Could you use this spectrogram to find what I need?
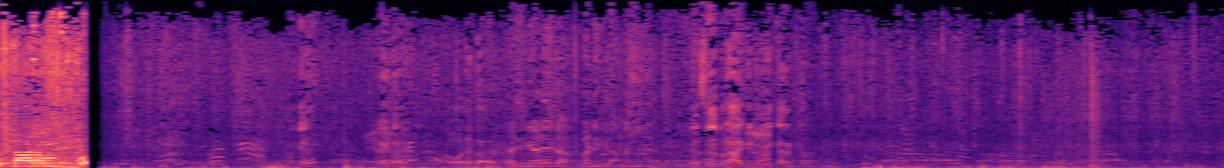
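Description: Several men talk and murmur nearby outdoors.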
